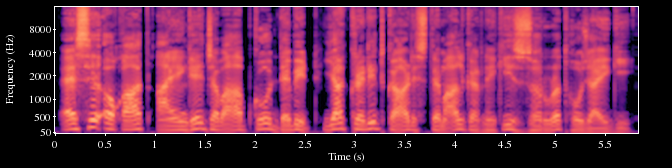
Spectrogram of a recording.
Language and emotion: Urdu, neutral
